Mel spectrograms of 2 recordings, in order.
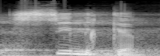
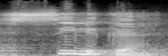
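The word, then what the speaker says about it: silk: एल के इसे पढ़ेंगे सिल्क एस आई एल के सिल्क एस आई एल का सिल्क हो गया के आई डबल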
